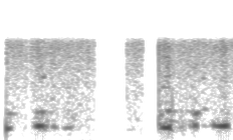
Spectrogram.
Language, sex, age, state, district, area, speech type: Malayalam, female, 18-30, Kerala, Kasaragod, rural, conversation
